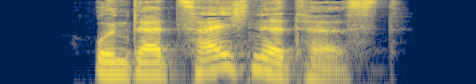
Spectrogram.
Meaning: inflection of unterzeichnen: 1. second-person singular preterite 2. second-person singular subjunctive II
- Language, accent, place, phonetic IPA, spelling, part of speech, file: German, Germany, Berlin, [ʊntɐˈt͡saɪ̯çnətəst], unterzeichnetest, verb, De-unterzeichnetest.ogg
